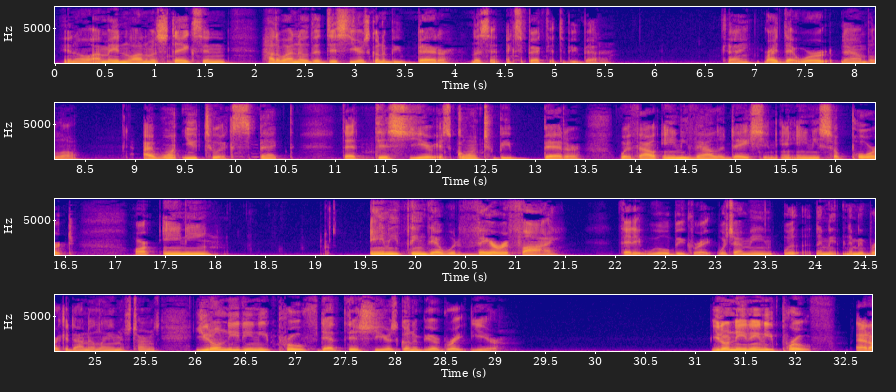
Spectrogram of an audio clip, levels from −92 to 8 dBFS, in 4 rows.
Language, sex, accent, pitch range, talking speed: English, male, American, 100-130 Hz, 180 wpm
